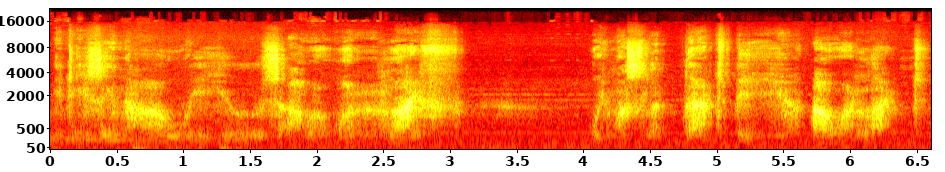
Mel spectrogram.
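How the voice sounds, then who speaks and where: Slow, whispery, rasping alien warrior. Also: male voice, pushed and bright. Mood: grave, wistful. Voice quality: hoarse, breathy, whispery rasp. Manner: slow, halting, formal, reverent. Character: solemn, devout alien warrior father. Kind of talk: video game voice acting. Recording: music behind the voice.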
